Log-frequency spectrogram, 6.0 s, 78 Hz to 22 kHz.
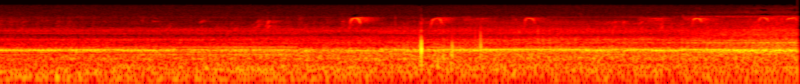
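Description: Steam locomotive 60163 Tornado, an LNER Peppercorn A1 Pacific, approaching at speed. Its rumble grows louder under a steady tone. A single sharp click comes about three seconds in.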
